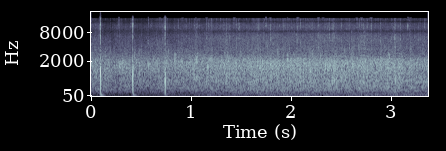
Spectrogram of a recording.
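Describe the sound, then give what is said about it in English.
A church audience applauds steadily, a dense wash of clapping that opens with a few sharp, distinct claps before settling into continuous, moderately loud applause. “I thought that deserved a round of applause.”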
